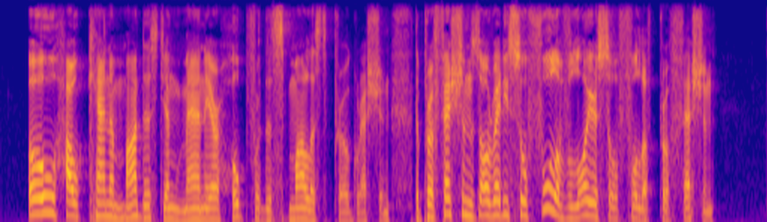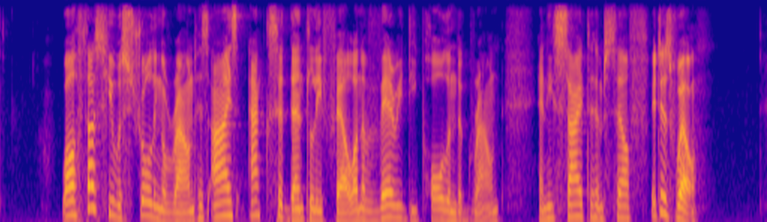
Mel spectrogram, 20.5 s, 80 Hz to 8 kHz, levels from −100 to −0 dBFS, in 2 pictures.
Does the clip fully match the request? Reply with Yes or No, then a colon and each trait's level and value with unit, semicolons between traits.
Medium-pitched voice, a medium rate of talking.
Yes: medium, 150 Hz; average, 145 wpm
